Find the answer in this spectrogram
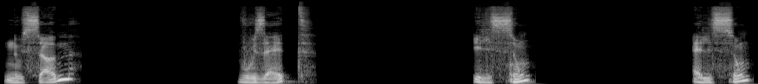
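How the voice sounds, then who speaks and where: A woman reading grammar drills for a language textbook, in slow, clearly spaced phrases. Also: rumbling low, big pitch swings, a little mellow, dry recording, studio quality. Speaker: textbook audio narrator.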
